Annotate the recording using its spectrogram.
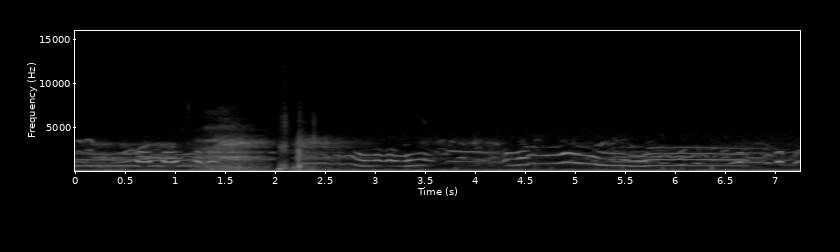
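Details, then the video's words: A riled-up pack of coyotes gathers a few minutes after sunset on the North Table Mountain mesa near Golden, Colorado, in wildfire-smoky air, howling in wavering, overlapping tones broken by quick high yips over a low rumble. "Coyotes Howling, Yelping, and Gathering"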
